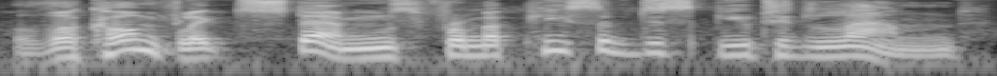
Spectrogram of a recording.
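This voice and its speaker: A man playing a composed knightly officer in a game, speaking formally and deliberately as he recruits and instructs. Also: mid-range voice, wildly swooping pitch, a little mellow, full character voice. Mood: grave, measured. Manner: formal, measured, articulate. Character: measured Arthurian knight-officer recruiting an outsider to investigate. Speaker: quest-giving game character. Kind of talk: scripted game dialogue.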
